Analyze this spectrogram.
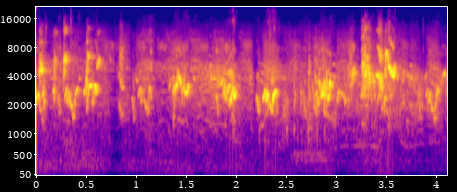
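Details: Budgerigars chirping, played as company for lonely birds: dense, bright warbling and squeaky chirps in quick overlapping bursts, high-pitched, with short pauses and several birds calling at once.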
